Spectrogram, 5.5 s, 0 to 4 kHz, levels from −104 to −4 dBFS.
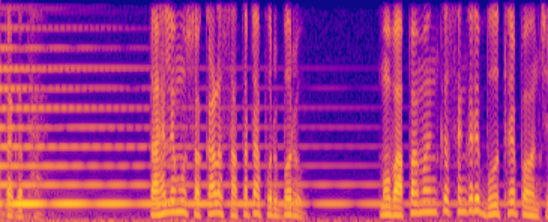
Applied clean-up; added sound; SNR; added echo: none; Piano; 3 dB; none.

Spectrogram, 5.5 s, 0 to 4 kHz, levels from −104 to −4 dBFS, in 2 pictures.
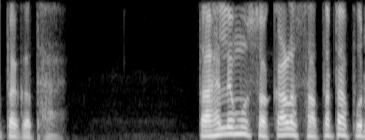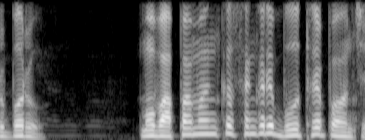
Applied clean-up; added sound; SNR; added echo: none; none; none; none.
